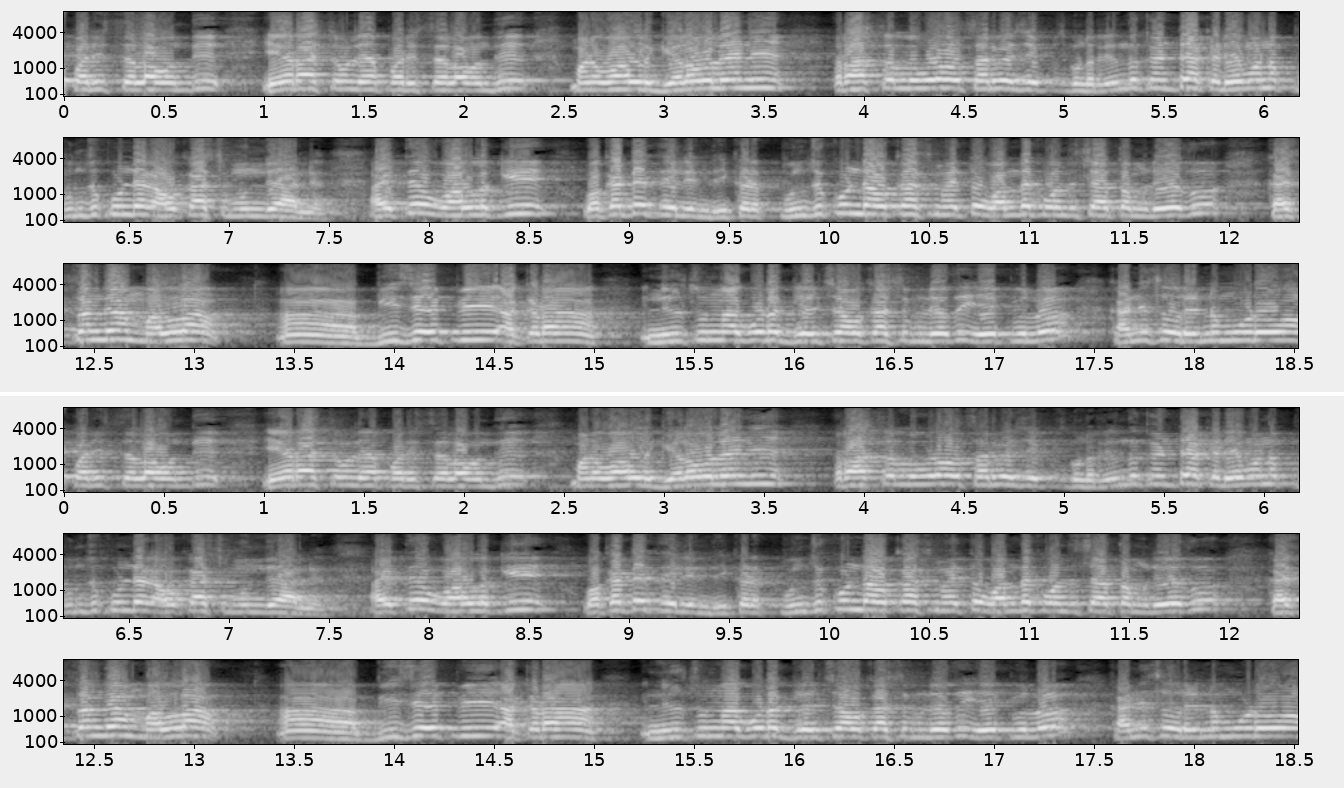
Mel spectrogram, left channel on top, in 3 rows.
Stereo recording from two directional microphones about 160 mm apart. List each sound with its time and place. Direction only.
0.0 s a man's voice: 35° left (ahead or behind)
